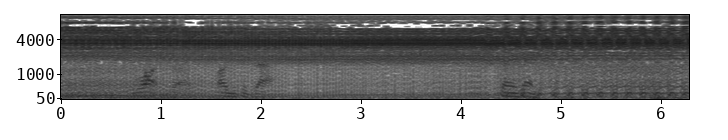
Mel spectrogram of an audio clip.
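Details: Loud insect making a steady, high, shrill drone that runs unbroken through the whole recording, with people talking and scattered low voices underneath.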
